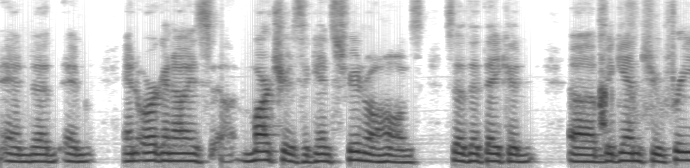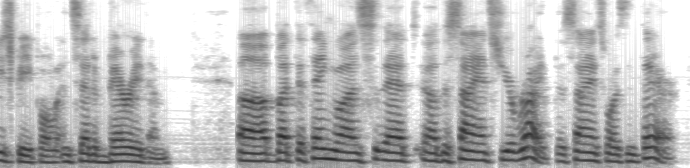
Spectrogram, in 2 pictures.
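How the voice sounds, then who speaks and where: Halting older man in his eighties. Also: mid-range voice, mellow. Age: 80s. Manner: halting, full of filler sounds and restarts. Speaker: interview guest. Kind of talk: conversational interview answers.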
